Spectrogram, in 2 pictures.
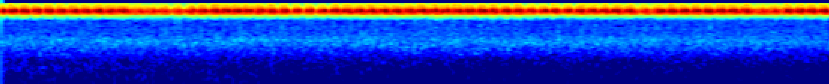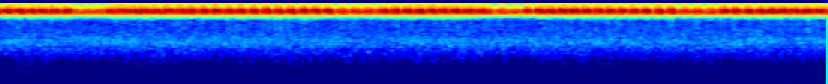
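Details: Crickets stridulating, the wing-rubbing chirp made mostly by males: a dense, very high-pitched shrill trill that runs without a break, with a faint rapid pulsing and no other sounds.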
